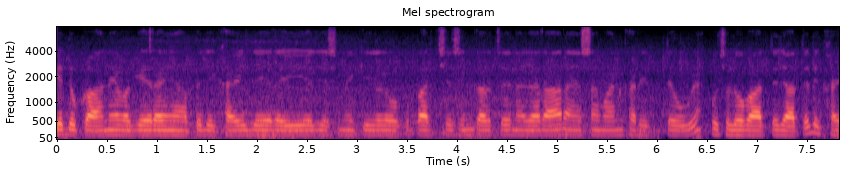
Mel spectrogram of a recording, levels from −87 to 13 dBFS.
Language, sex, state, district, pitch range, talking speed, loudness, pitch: Hindi, male, Bihar, Purnia, 125-130 Hz, 200 wpm, -21 LUFS, 130 Hz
